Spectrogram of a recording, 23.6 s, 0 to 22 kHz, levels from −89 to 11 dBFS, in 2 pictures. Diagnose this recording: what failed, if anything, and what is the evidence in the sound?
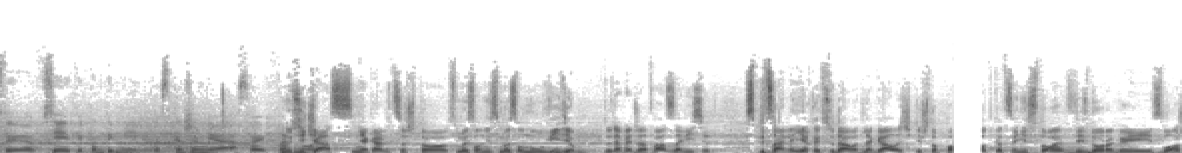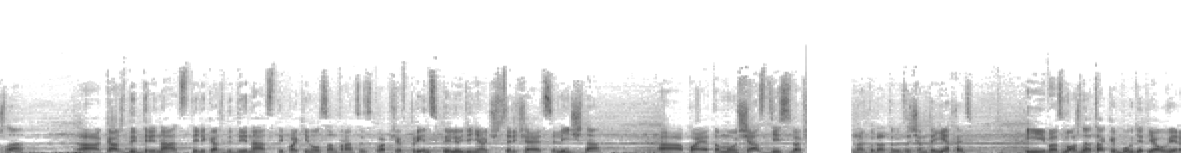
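Throughout the clip the upper detail has a watery, swirling quality, with metallic chirps on bright transients and softened attacks. This is codec damage, likely from MP3 compression at a low rate, and the plainly audible artefacts fit a 64 kbps encode. Weak frequency lines switch on and off from frame to frame. Unlike a simple low-pass filter or band-limited transmission, the swirl and chirping shift with the material.

At the network and playback stage there are two stream reconnects. The first runs from 9.52 to 9.83 s, with about 0.29 s of silence, and the second from 19.87 to 20.34 s, with about 0.45 s of silence. Each time the player lost the connection, reconnected and started a fresh decoder mid-stream. The audio comes back at a later point, skipping roughly 0.15 s the first time and about half a second the second time. 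A plain dropout or buffer underrun would pick up exactly where the sound stopped, but here part of the material is missing.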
